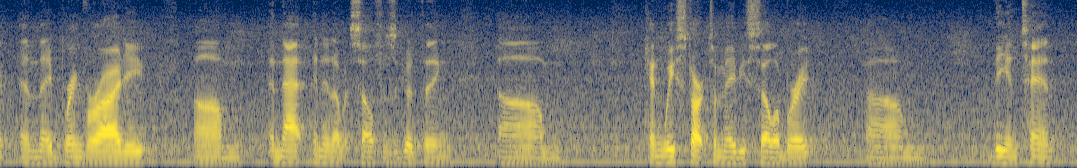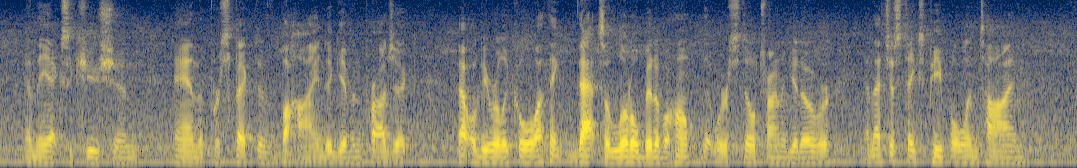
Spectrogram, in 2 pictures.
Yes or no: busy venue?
yes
